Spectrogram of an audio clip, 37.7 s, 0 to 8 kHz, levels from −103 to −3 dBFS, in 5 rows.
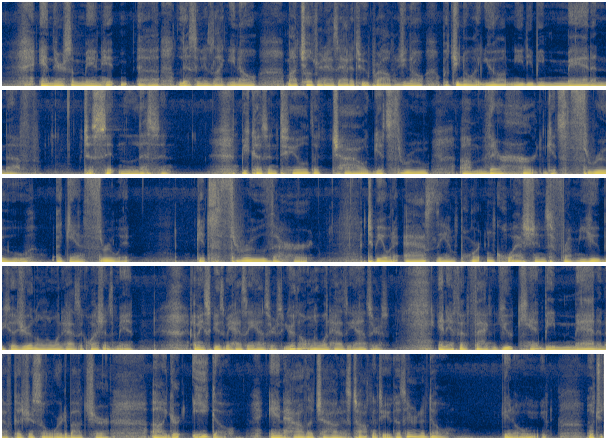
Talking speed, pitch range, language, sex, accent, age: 190 wpm, 85-105 Hz, English, male, American, 40-59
